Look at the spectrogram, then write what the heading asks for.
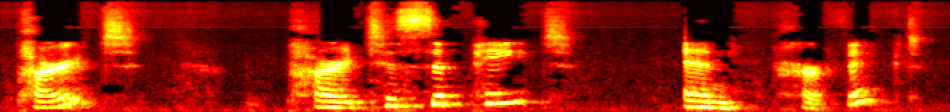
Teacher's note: note ah Oh the next one we have is PE and you pronounce the P just like you do in Spanish the two lips together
